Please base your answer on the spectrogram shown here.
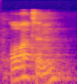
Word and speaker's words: autumn: For example, in the case of autumn or autumn, the final letter is not pronounced. Autumn, right? N is not produced.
